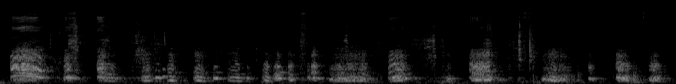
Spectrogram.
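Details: Three-week-old Border Collie puppies, walking about, give a busy run of short squeaky whimpers, grunts and tiny growls.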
